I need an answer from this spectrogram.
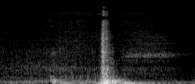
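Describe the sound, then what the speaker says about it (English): A Mercedes-Benz A200d AMG Line car door swings shut with a single solid thud, heard close, preceded by a softer shuffle of movement as someone settles inside. "just close that door."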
